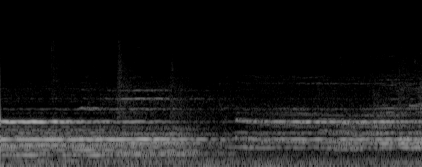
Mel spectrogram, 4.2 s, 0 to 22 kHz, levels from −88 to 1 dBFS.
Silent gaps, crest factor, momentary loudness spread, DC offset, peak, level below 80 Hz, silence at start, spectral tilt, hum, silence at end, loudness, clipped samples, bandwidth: none; 14 dB; 14 LU; under 0.1%; -26 dBFS; -60 dBFS; 0 s; -7.5 dB/octave; none; 0 s; -40 LUFS; under 0.1%; 8.4 kHz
